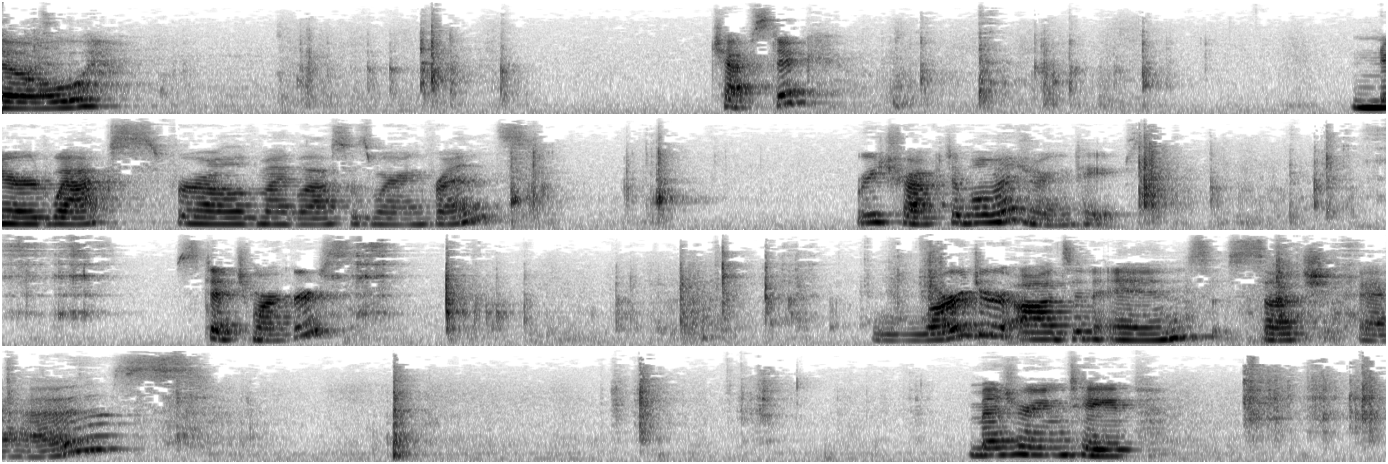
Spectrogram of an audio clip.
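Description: A young woman talks calmly and close by, with pauses.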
